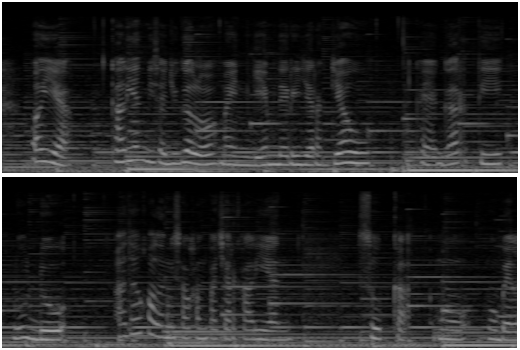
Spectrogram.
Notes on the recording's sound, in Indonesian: sorry kalo ada noise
